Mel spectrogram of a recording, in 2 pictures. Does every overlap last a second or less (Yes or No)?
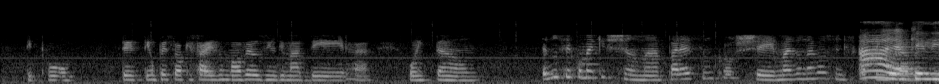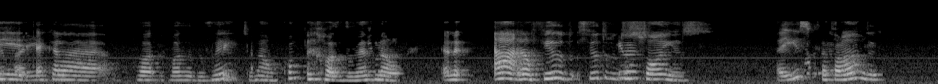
No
